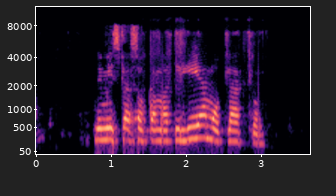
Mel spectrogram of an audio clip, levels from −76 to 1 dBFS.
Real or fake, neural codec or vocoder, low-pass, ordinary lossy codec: real; none; 7.2 kHz; Opus, 16 kbps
